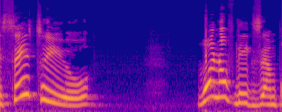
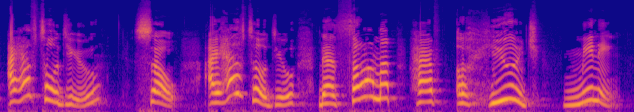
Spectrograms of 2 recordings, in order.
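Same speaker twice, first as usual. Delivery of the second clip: usual speaking voice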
